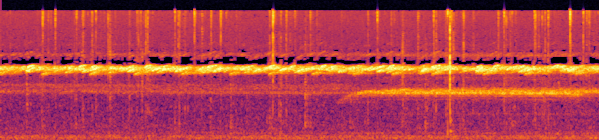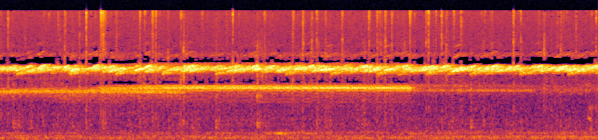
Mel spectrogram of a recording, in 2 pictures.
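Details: Very small spring peepers clinging to an old barn shovel call in a dense, shrill chorus of high peeps while light rain patters steadily on the fence and roofs nearby; toads are also trilling.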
